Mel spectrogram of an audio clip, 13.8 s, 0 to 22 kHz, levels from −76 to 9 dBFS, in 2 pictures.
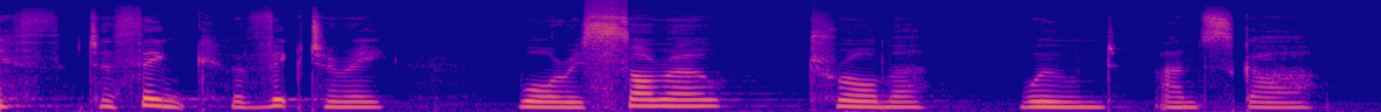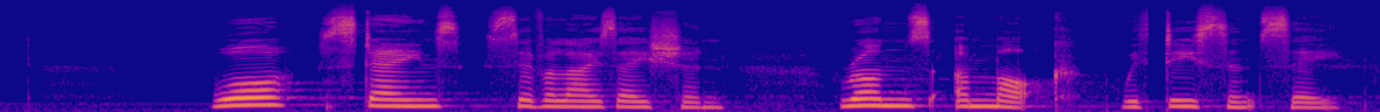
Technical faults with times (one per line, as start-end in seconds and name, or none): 2.82-4.46 crude rate conversion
